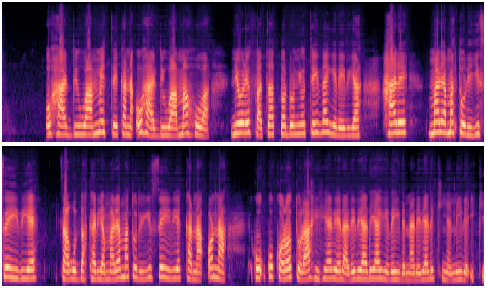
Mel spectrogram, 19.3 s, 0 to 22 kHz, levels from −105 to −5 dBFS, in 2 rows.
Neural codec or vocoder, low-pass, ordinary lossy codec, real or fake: none; 19.8 kHz; none; real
